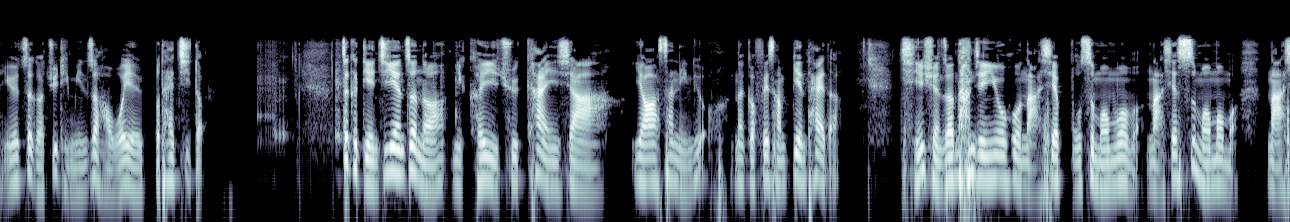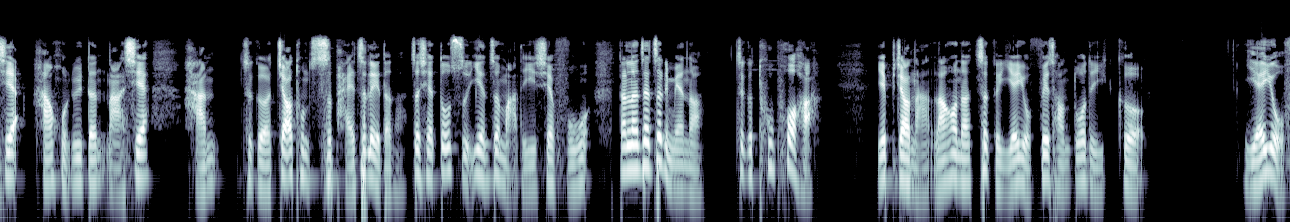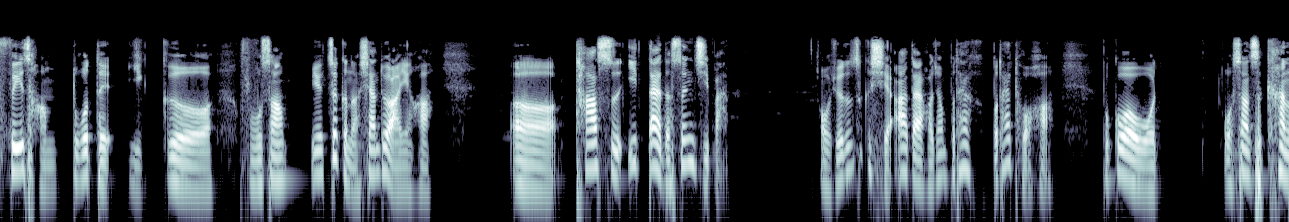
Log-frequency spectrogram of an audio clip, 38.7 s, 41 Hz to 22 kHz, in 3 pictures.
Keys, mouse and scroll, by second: 1.6 Return.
